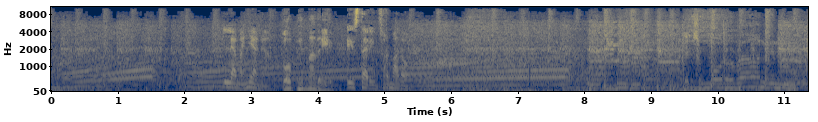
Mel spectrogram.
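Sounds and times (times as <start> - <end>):
car engine revving through several gear shifts: 0.0 - 11.3
speech: 2.6 - 5.8, 9.5 - 11.0.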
